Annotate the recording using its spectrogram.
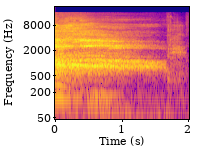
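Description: A man's long, heavy sigh in exasperation: a breathy exhale with a brief voiced start that falls in pitch, fading out over about a second and a half.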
